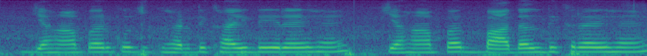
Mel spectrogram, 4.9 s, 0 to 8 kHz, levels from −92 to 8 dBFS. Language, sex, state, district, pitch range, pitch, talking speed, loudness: Hindi, female, Maharashtra, Dhule, 215-235 Hz, 230 Hz, 175 wpm, -25 LUFS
